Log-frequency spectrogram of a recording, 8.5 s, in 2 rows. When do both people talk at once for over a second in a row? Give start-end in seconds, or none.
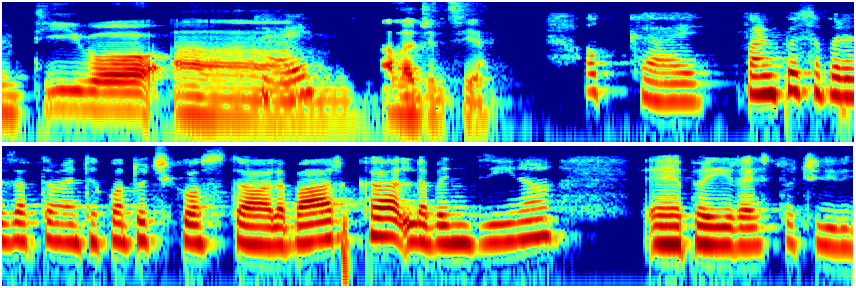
none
